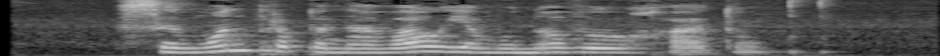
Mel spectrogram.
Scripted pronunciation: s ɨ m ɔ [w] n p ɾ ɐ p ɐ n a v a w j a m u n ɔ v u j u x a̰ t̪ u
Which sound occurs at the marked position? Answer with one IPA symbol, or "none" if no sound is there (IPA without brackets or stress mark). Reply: none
